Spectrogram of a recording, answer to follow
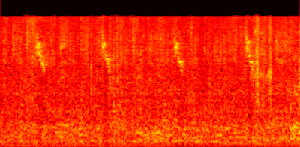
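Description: Pigeons cooing steadily in a loft, with a few short high chirps over them.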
